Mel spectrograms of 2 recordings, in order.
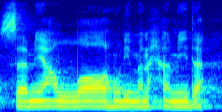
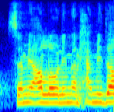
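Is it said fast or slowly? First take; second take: slowly; fast. First: It is said slowly and calmly. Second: It is said fast, rushed.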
